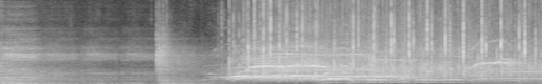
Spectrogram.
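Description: The routine's music fades out, and a single loud thump comes about two and a half seconds in. About a second later the audience breaks into cheering and clapping, with high shouts and whoops over the applause.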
